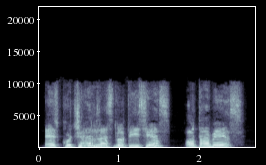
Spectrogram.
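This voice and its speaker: A man voicing a furious, pompous middle-aged uncle in an audiobook, hoarse and blustering. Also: high voice, animated, measured pace, dry recording, studio quality, pitched above the performer's own voice. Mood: angry. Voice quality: hoarse, trembling with rage. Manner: blustering, bullying. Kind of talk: audiobook character voice.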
